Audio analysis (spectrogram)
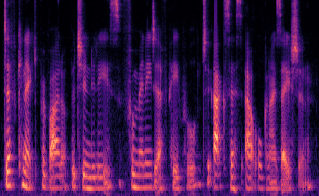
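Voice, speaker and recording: A woman interpreting a prepared talk aloud, lower-pitched for a woman and gravelly. She speaks carefully in short phrases. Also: flat delivery, brisk. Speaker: sign language interpreter voicing a deaf speaker.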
